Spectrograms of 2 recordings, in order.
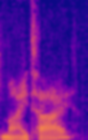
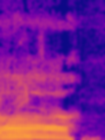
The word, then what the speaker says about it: MATE: Andrew wants us to know it's pronounced Mai Tai instead of mate.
